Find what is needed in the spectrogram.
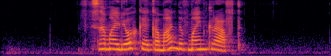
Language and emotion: Russian, positive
